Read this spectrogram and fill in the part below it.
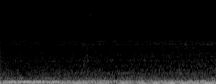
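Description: A 1987 Ford Econoline E-150 conversion van's 5.0 302 V8 idles with a steady, low, even rumble, close and continuous with no misses.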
